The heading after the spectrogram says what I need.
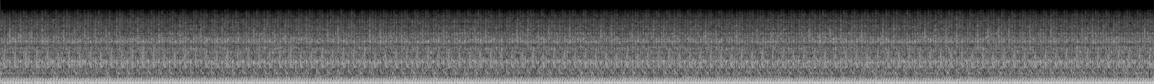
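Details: Case VAC tractor just started in the garage, choke out, after installing a new aftermarket water pump for overheating after a coolant change; still cold, with coolant visibly flowing. Steady, even low idle with a smooth beat, no knocks or misses; healthy.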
